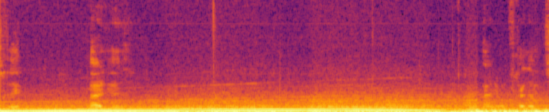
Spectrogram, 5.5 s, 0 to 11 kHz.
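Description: A Porsche 911 Turbo S accelerating hard around the La Ferté-Gaucher race circuit, its loud engine note climbing steadily in pitch close to the listener over a constant rushing roar.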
